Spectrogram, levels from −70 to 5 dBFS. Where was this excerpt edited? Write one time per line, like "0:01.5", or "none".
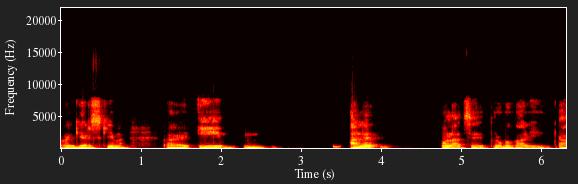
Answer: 0:03.5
